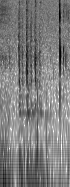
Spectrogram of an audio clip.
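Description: Fast, soft clicking of keys as code is typed on a computer keyboard, an uneven run of close, quiet taps with one sharper keystroke near the end.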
